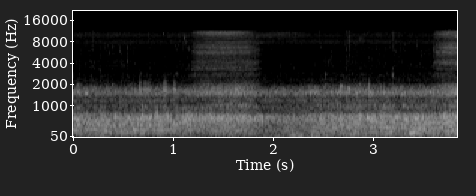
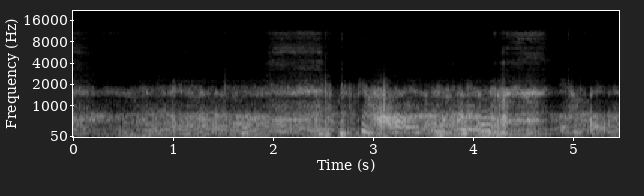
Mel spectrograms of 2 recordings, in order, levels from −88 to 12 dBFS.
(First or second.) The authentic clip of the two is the first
